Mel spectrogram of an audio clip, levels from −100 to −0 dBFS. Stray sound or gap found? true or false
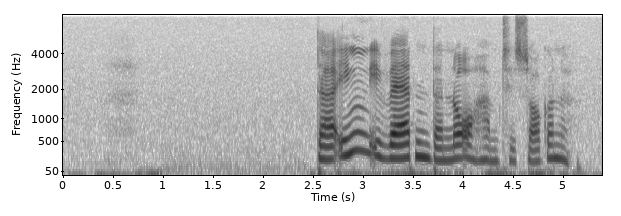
false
